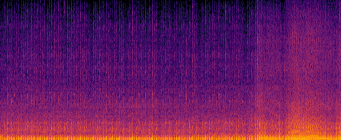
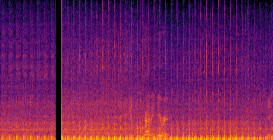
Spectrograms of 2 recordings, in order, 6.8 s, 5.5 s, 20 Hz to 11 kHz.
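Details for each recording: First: Yamaha Virago 1100 V-twin after carb repair and synchronisation: even loping idle, then smooth throttle blips rising and falling, cylinders balanced; one cylinder pops slightly, owner may adjust the air-fuel mixture screws after a road run. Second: Yamaha Virago 1100 V-twin after carb repair, cold, on vacuum gauges: lumpy idle pulses about three per second with one cylinder thumping harder than the other. The carbs are out of sync and need throttle balancing.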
